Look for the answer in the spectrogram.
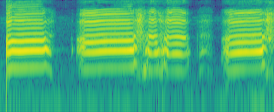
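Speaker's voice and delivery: strained cries under a heavy weight; pained groans. Acted. Mamta pinned by the cow, groaning in pain. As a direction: groan as if crushed.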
